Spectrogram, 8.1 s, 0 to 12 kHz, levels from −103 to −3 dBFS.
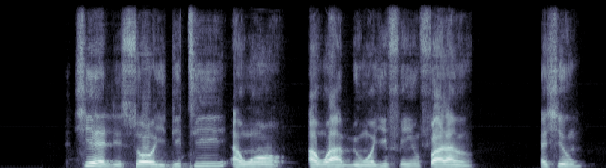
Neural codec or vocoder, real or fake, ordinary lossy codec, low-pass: codec, 24 kHz, 6 kbps, HILCodec; fake; none; none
